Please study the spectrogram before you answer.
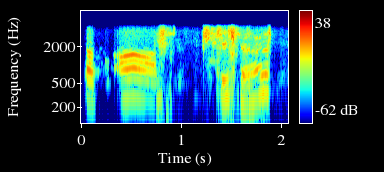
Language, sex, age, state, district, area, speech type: Telugu, female, 18-30, Telangana, Sangareddy, rural, conversation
